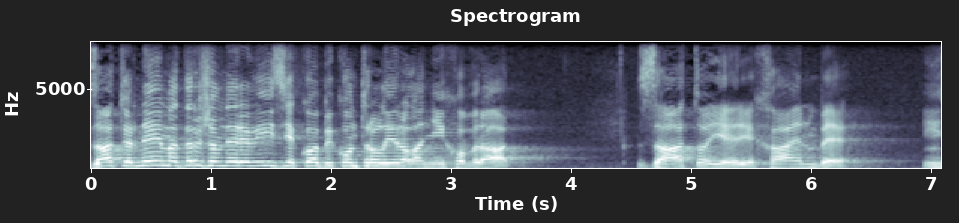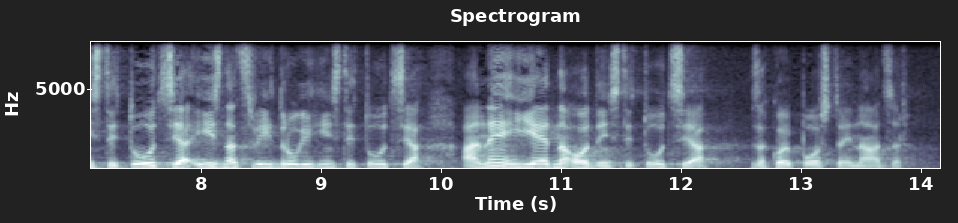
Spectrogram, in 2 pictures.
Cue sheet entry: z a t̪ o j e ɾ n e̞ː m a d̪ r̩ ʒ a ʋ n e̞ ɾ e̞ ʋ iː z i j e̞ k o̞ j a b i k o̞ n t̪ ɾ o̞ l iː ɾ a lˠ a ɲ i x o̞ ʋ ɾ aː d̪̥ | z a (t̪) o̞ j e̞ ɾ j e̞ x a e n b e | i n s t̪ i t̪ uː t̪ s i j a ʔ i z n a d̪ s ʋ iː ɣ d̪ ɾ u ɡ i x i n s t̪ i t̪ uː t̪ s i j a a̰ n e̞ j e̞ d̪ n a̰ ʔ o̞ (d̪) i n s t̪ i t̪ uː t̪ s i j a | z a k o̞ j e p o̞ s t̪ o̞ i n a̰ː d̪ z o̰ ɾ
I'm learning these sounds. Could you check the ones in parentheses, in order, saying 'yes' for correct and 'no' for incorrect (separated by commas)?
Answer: yes, yes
